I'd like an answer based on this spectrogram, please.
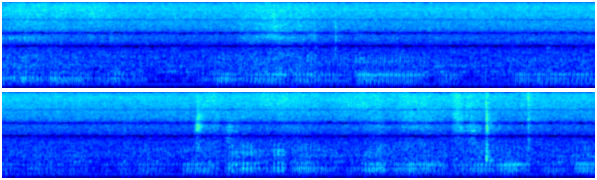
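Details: One of two pet cats, Panda and Rocky, purring softly: a low, steady, continuous rumble with a few faint clicks and handling noises over a constant background hum.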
